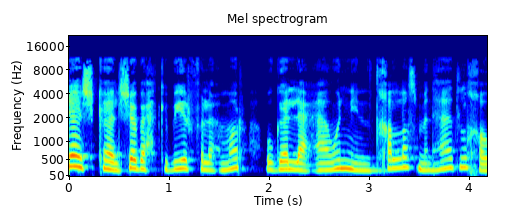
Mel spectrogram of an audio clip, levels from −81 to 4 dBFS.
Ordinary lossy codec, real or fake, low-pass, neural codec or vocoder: MP3, 48 kbps; fake; 19.8 kHz; autoencoder, 48 kHz, 128 numbers a frame, DAC-VAE, trained on Japanese speech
